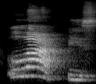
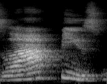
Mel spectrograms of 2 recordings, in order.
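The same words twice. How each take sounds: First: Said in the usual way. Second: "Lápis" in two pieces, lá... pis; split into syllables. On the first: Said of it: "tem quantas letras?". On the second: Shown as a demonstration. Teacher asking how many pieces, "Lápis" split as lá... pis. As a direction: break "Lápis" evenly after lá. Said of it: "Quantos pedaços?".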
